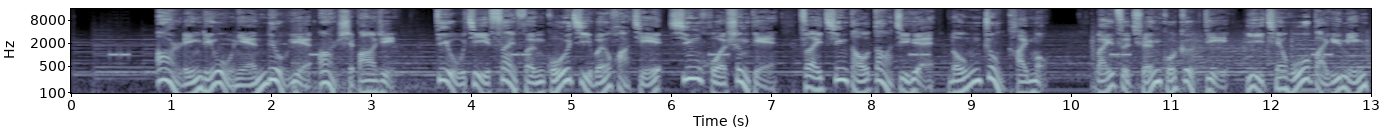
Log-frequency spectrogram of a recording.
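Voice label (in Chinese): 专题, 男; 青岛赛粉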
